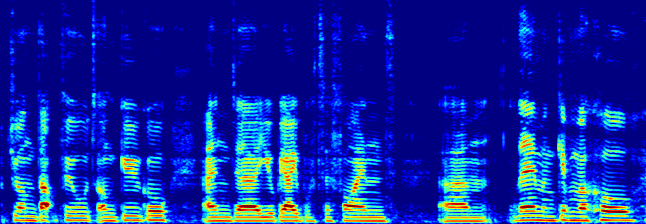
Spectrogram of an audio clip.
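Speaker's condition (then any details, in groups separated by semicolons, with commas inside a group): No condition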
